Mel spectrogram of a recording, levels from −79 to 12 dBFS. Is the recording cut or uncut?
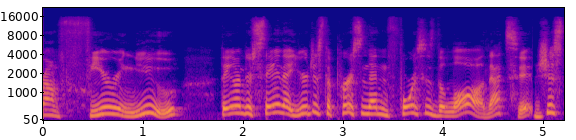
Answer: uncut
